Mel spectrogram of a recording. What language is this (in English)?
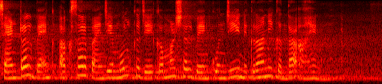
Sindhi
